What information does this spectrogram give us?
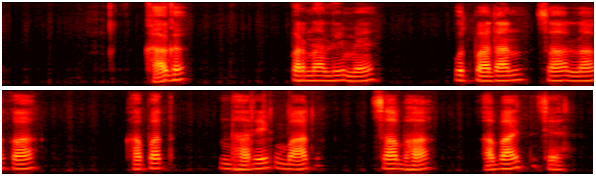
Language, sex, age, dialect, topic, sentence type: Maithili, male, 18-24, Southern/Standard, agriculture, statement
